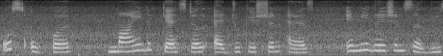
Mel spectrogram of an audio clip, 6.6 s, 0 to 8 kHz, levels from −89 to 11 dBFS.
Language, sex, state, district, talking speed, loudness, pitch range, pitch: Punjabi, female, Punjab, Kapurthala, 80 wpm, -16 LUFS, 225-295 Hz, 240 Hz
